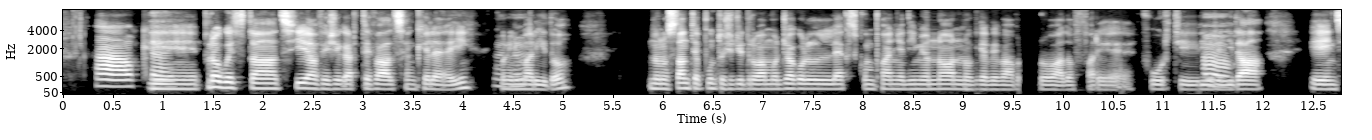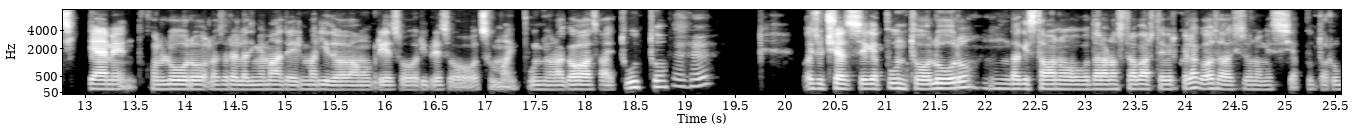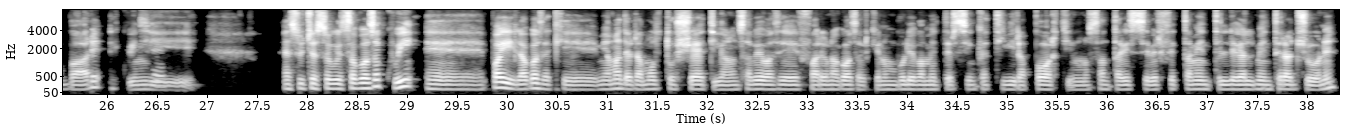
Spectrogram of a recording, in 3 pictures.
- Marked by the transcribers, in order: none
- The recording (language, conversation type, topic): Italian, unstructured, Qual è la cosa più triste che il denaro ti abbia mai causato?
